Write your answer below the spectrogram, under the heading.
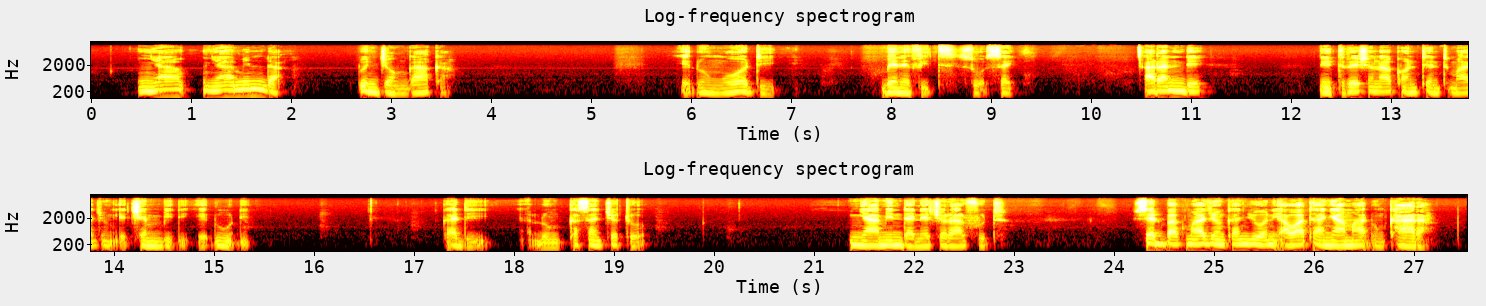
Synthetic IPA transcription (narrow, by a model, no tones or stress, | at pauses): ɲaminda | ɗumd͡ʒɔŋɡaka | ʔɛɗumwodi | bɛnefitsɔsaj | ʔaɾandɛ | litɾeʃɔnalkɔntɛntmad͡ʒumɛ̰t͡ʃembiɗḭʔɛɗuːɗḭ | kadḭ | ɗumkasaɲt͡ʃɔtʰɔ̰ | ɲamindanɛt͡ʃɔɾalfut | sɛd̚bakmad͡ʒumkaɲd͡ʒiwonḭʔa̰wataɲamaɗumkʰaːɾa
